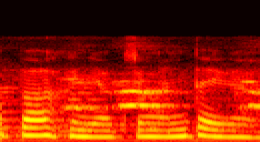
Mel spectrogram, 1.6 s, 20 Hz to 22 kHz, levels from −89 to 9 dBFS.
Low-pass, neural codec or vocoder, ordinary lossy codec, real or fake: none; none; none; real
